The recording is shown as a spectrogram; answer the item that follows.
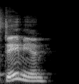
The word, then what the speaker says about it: Damien: Damon, son of Satan. – Oh, no, it's Damien. – Oh, is it? – Yeah, it's straight up Damien. – Okay, I thought it's spelled different. That's why I thought it was pronounced different.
